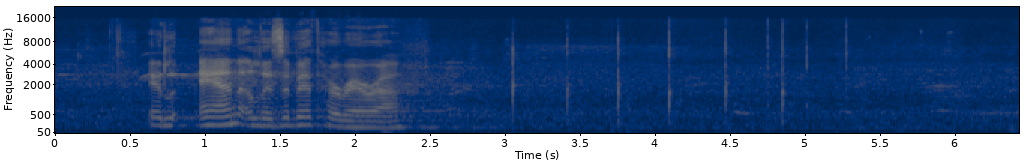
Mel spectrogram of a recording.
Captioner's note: crowd cheering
